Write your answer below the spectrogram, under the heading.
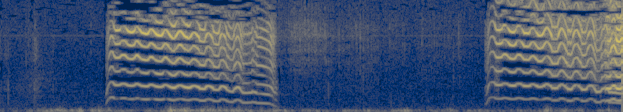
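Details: A kea, New Zealand alpine parrot, gives two long, harsh, nasal screeches that slide slightly downward, about two seconds apart, over a low background rumble.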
